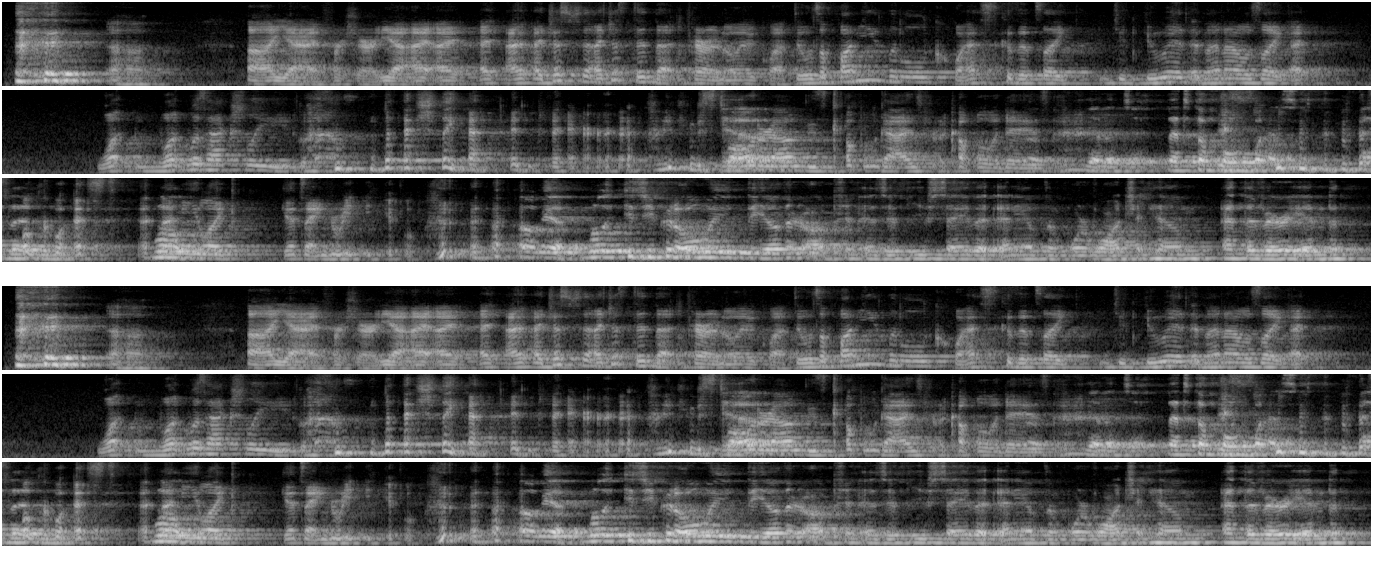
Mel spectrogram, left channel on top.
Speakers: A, on the left; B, on the right.
A: <laughs>
B: yeah. Uh-huh. Uh yeah, for sure. Yeah, I I I I I just I just did that paranoia quest. It was a funny little quest because it's like you do it and then I was like I what what was actually <laughs> what actually happened there? <laughs> You just
A: Yeah.
B: followed around these couple guys for a couple of days.
A: Oh,
B: <laughs>
A: yeah, that's it. That's the whole
B: That's
A: quest.
B: the
A: And then,
B: whole quest. And
A: well,
B: then he like gets angry at you.
A: oh
B: <laughs>
A: yeah. Well, because you could always, the other option is if you say that any of them were watching him at the very end,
